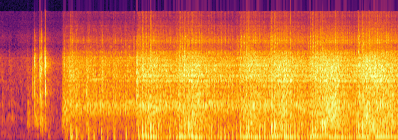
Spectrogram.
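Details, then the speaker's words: Yamaha Vega R New, hard to start in the morning, weak pull: fires after a few cranks, then runs with an uneven, breathy, weak beat; dirty carburetor. "Nah untuk suara sedikit ngempos ya Masbro untuk mesin Masbro nah ini ngepost Masbro"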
